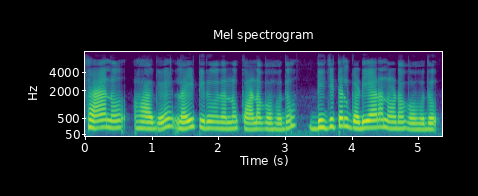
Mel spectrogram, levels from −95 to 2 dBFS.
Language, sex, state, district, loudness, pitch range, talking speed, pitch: Kannada, female, Karnataka, Bangalore, -14 LUFS, 180-215 Hz, 90 wpm, 195 Hz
